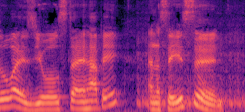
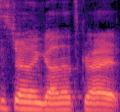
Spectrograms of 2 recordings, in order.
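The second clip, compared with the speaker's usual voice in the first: ordinary delivery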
